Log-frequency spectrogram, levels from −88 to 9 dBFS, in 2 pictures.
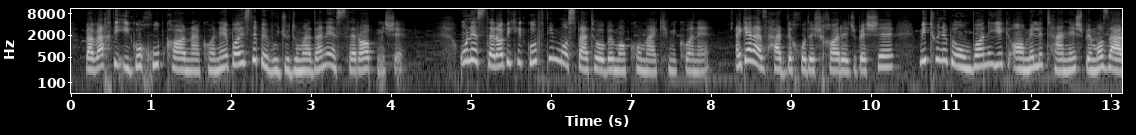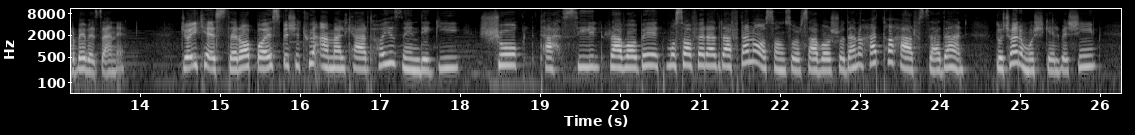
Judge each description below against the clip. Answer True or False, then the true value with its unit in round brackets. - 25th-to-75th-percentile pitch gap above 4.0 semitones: True (4.9 semitones)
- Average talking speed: True (140 wpm)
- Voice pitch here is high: True (250 Hz)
